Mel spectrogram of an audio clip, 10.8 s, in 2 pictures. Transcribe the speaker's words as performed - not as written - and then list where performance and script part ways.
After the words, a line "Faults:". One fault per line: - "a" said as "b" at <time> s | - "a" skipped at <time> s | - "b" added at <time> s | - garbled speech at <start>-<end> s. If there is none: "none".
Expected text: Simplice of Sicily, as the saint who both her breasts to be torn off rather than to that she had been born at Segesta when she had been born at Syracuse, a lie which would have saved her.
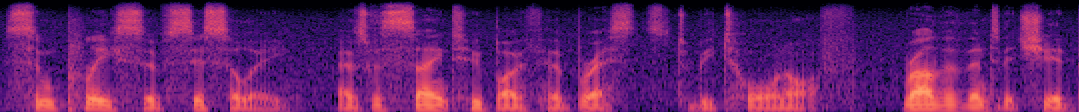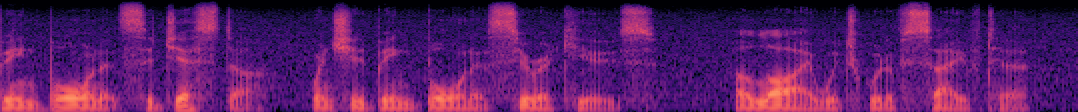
Simplice of Sicily, as the saint who both her breasts to be torn off rather than to that she had been born at Segesta when she had been born at Syracuse, a lie which would have saved her.
Faults:
none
